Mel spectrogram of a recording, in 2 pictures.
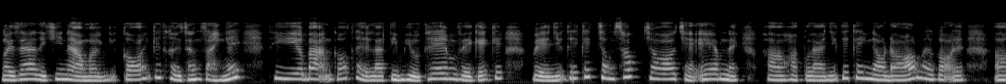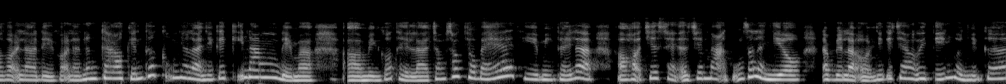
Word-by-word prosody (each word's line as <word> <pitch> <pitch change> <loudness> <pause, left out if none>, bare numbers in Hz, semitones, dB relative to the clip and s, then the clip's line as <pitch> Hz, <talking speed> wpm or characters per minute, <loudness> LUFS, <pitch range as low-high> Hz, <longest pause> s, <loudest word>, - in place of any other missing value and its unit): Ngoài 205 -2 +1
ra 235 +2 0
thì 200 - +2
khi 240 +5 -2
nào 200 -5 +2
mà 185 0 +1
nh 180 +2 -2
có 220 0 -2
những 280 +3 -4
cái 315 -1 -2
thời 215 -7 +1
gian 225 +4 +1
rảnh 200 -4 0
ấy, 305 +8 +4 0.3
thì, 260 -3 -1
ờ, 245 - -2
bạn 245 -3 -1
có 255 +2 -5
thể 215 -9 +1
là 190 0 +1
tìm 210 +2 +1
hiểu 195 -5 +4
thêm 255 0 0
về 195 -4 +2
cái 195 +4 -2
cái 285 - -4 0.3
về 190 -4 +2
những 190 +2 +1
cái 280 0 -3
cách 345 +3 -2
chăm 295 -6 0
sóc 345 +6 -2
cho 250 -2 -2
trẻ 205 -7 -3
em 240 +1 0
này, 195 -1 +1 0.3
h - - -6 0.2
hoặc 205 -1 -5
là 190 -1 0
những 200 +2 -2
cái 290 - -2
kênh 280 -2 0
nào 215 -4 +2
đó 200 +7 +1
mà, 270 -6 0
gọi, 210 -2 -3 0.3
ờ, 205 0 -1
gọi 210 +1 -2
là, 205 -2 0
để, 195 -2 0
gọi 200 +1 -5
là, 195 0 +1
nâng 260 +4 +3
cao 280 -2 +2
kiến 270 0 0
thức 415 +4 +1
cũng 315 -5 -2
như 310 -2 +2
là 245 -4 +2
những 215 +2 0
cái 285 - -2
kỹ 355 +6 -6
năng 325 -3 +3
để 195 -5 +4
mà, 190 0 +3 0.3
ờ, 190 0 +1
mình 190 0 +4
có 245 +5 -4
thể 210 -7 0
là 185 +1 +2
chăm 250 +6 -2
sóc 370 +5 0
cho 305 -3 +1
bé 260 +4 +1
ấy. 395 +2 +2
Thì 235 -3 0
mình 220 -1 0
thấy 220 0 +1
là, 275 -4 +2 0.2
ờ, - - -1
họ 235 +2 0
chia 285 +5 -1
sẻ 260 -6 -5
ở 200 - +2
trên 275 +2 0
mạng 270 -2 -1
cũng 245 - -2
rất 345 - +3
là 335 - +6
nhiều. 220 -2 +5 0.2
Đặc 225 -1 0
biệt 215 0 +1
là 205 -2 +4
ở 180 -2 0
những 220 +4 0
cái - - -1
trang 275 -4 0
uy 260 +1 +3
tín 250 +6 0
của 245 - +2
những 205 +2 0
cá 260 - -3
230 Hz, 305 wpm, -23 LUFS, 200-270 Hz, 0.3 s, là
